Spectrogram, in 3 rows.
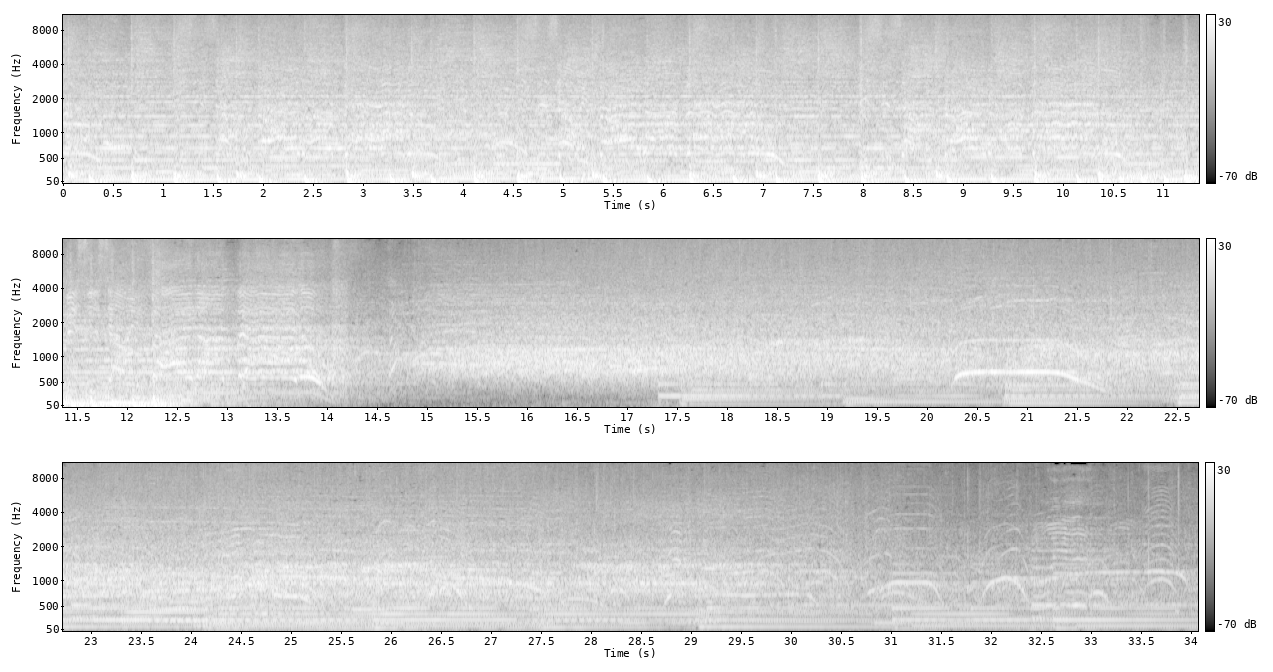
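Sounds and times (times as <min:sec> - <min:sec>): stepping bass line: 0:00.0 - 0:12.8
held keyboard chords: 0:00.0 - 0:14.0, 0:17.2 - 0:34.0
crowd voices calling out: 0:00.0 - 0:34.0.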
